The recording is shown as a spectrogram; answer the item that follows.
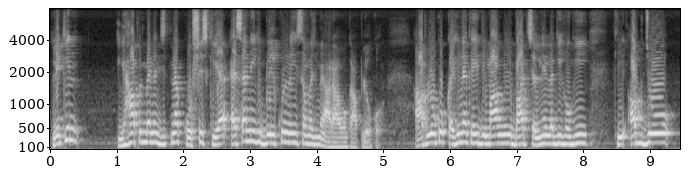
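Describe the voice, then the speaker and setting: A man's voice: on the high side, darkish tone. Patient male English grammar teacher. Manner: patient, repeats key points, reassuring. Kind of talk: explanatory lesson.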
